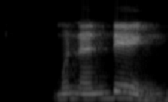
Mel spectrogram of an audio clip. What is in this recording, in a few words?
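"menanding", Malay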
